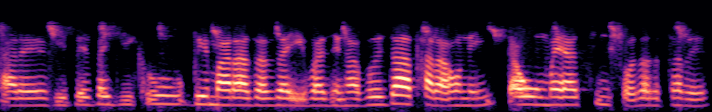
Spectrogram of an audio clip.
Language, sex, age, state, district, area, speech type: Bodo, female, 30-45, Assam, Chirang, rural, conversation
